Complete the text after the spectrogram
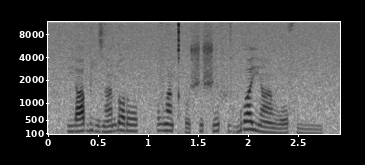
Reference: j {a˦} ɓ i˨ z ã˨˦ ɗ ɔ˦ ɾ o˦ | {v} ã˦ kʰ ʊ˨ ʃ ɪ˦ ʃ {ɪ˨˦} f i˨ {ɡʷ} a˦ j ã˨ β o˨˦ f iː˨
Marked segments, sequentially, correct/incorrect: incorrect, correct, correct, correct

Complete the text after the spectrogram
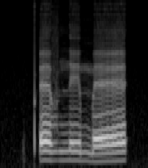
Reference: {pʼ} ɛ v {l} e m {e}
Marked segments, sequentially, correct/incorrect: correct, incorrect, incorrect

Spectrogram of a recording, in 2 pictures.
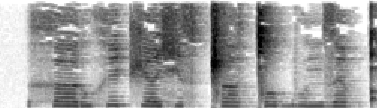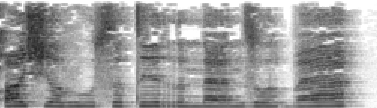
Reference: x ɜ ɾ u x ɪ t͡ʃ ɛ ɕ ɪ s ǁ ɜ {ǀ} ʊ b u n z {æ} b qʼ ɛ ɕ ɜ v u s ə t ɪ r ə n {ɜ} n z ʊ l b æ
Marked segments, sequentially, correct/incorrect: correct, incorrect, incorrect

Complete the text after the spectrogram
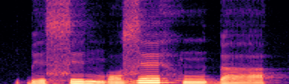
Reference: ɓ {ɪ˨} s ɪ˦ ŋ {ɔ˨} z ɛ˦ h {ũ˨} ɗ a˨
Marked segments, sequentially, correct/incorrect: correct, correct, correct

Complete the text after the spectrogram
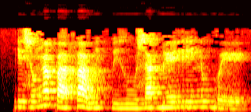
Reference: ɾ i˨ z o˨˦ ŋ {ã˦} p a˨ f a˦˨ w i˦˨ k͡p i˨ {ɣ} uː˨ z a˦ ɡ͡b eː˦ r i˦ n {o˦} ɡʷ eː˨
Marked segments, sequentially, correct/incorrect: correct, correct, incorrect

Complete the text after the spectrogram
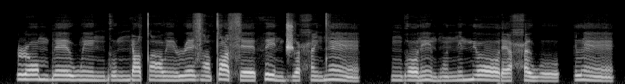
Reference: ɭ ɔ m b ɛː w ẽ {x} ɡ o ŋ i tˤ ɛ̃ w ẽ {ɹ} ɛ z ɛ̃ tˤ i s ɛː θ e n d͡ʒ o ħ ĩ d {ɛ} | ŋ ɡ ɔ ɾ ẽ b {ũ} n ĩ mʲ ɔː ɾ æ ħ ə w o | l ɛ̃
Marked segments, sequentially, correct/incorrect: incorrect, correct, incorrect, incorrect

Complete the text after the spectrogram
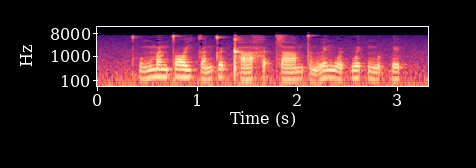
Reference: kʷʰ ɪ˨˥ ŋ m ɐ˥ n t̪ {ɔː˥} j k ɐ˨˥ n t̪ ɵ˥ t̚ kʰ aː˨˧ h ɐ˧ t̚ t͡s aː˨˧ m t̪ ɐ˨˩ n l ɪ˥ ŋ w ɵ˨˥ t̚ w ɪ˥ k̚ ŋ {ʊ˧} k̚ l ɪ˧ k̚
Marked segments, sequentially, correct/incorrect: correct, incorrect

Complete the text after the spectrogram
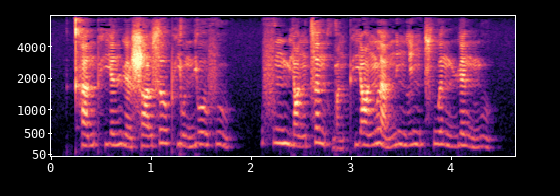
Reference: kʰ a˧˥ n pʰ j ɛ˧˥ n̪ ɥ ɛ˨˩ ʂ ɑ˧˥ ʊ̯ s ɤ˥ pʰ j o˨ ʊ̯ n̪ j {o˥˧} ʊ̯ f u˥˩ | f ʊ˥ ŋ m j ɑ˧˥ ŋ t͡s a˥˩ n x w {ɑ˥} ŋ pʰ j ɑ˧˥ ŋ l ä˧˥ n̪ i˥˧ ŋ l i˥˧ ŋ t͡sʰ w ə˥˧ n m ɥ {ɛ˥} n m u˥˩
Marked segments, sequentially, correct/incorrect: correct, incorrect, incorrect

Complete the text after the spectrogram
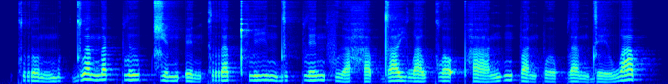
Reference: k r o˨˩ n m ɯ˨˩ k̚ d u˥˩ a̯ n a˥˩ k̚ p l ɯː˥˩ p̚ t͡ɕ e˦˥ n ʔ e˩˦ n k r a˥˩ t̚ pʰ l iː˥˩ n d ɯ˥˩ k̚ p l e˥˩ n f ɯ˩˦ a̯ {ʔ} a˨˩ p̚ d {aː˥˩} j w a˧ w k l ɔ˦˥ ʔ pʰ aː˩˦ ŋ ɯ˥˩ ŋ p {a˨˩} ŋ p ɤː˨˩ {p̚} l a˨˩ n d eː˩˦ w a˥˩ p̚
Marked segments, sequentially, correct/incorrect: incorrect, correct, correct, correct

